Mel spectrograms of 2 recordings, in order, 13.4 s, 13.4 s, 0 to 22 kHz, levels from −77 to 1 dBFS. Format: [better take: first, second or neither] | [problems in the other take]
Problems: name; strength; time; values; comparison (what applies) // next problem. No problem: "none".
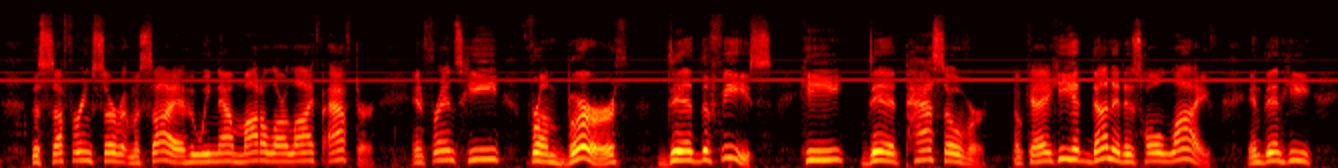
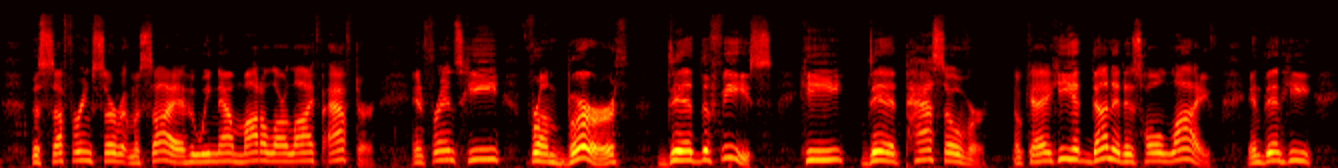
second | high-pitched whine; faint; throughout; 3 kHz, 20 dB below the speech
